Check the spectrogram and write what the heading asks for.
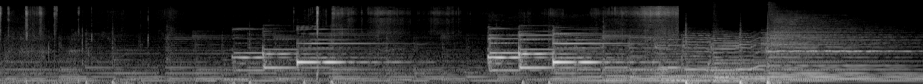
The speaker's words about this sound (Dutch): Ah, mooie donkergroene voordeur. Even kijken, waar is de bel? Hier is de bel.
